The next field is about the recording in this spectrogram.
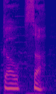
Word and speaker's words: Gose: And for those who never bothered to ask their bartender, it's pronounced Goza.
